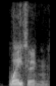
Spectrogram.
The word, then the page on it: weighting: British English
